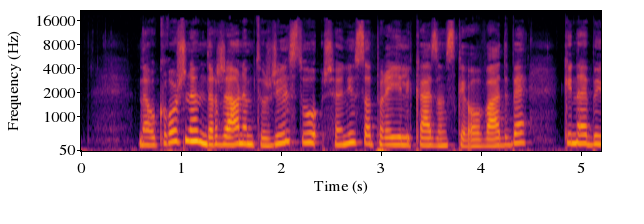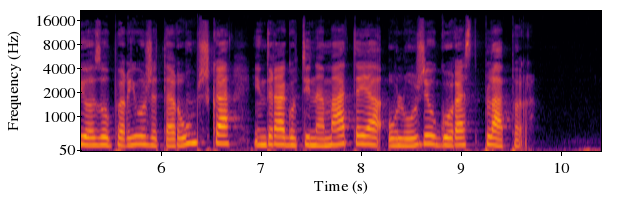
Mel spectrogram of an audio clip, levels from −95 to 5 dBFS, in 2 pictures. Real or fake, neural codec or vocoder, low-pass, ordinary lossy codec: fake; vocoder, 44.1 kHz, 128 mel bands, Pupu-Vocoder; 19.8 kHz; MP3, 96 kbps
